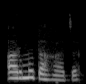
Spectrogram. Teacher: Burda D-dan sonra bu son samitdən sonra sait gəlib deyə bu olduğu kimi qalacaq. Yəni cingiltili qalacaq. Bizdənsə kar istəyir ona görə biz ikini götürmürük.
